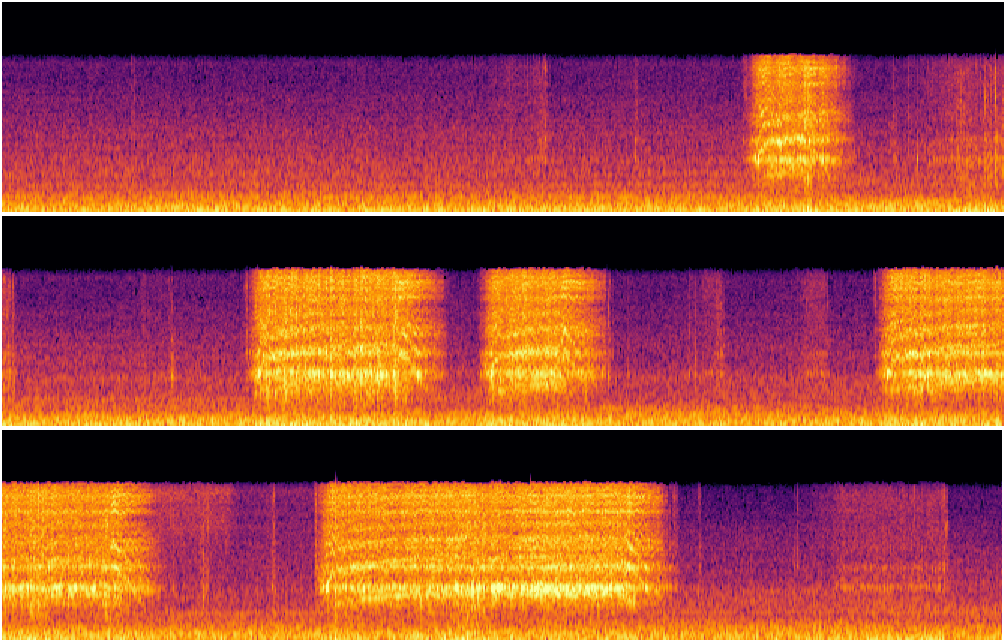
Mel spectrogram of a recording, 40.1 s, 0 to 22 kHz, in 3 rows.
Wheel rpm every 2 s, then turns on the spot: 0, 0, 0, 0, 0, 60, 10, 0, 110, 100, 100, 0, 60, 230, 40, 80, 230, 150, 0, 10.
12-14 38-40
